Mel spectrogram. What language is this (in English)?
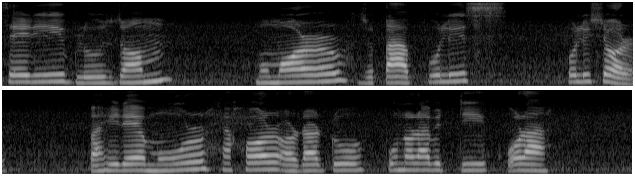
Assamese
